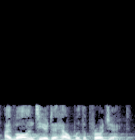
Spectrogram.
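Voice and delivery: normal talking voice

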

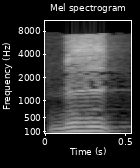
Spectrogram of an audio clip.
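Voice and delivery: mock wrong-answer buzz; imitated buzzer. Preacher rejecting the friend's answer, imitated buzzer. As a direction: buzz like a pinball machine.

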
